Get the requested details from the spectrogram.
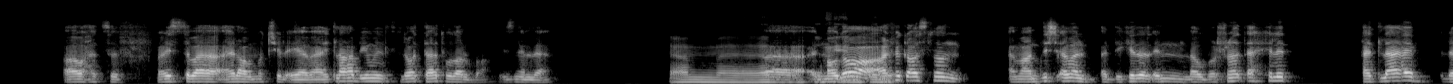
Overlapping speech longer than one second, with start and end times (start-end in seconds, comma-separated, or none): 7.6-9.0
